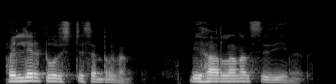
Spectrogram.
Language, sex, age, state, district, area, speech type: Malayalam, male, 45-60, Kerala, Kasaragod, rural, spontaneous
